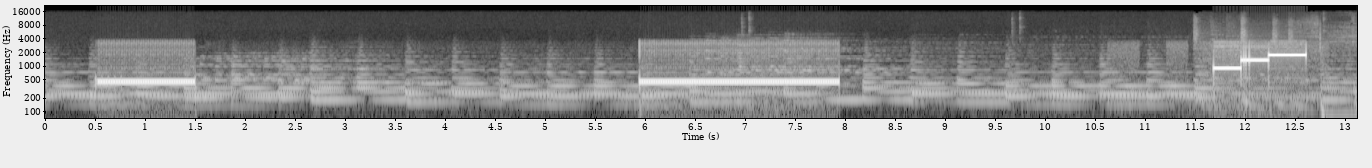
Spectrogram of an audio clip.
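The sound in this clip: Telephone tones over soft background music: two long, steady tones well apart, then three quick beeps stepping upward in pitch at the end.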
